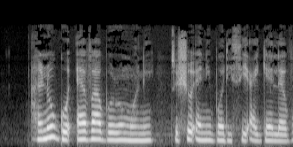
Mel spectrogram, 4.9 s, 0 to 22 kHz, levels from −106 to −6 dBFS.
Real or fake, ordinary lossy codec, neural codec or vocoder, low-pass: real; MP3, 48 kbps; none; 10.8 kHz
